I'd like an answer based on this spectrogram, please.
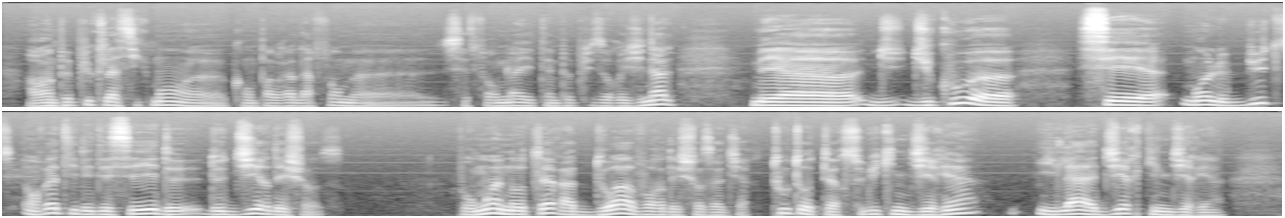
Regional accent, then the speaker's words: Montpellier, Occitanie, France; Moi, j'ai grandi à La Paillade, ici, à Montpellier

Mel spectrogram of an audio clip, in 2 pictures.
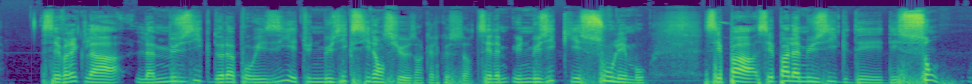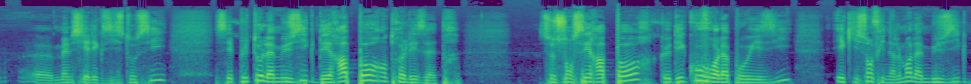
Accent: northern France, France; also born or lived in Haute-Savoie; Alors, je suis né en Haute-Savoie, mais j'ai passé ma jeunesse dans le nord de la France, effectivement.

